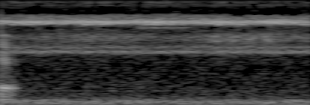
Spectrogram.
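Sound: cricket chirping sound effect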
